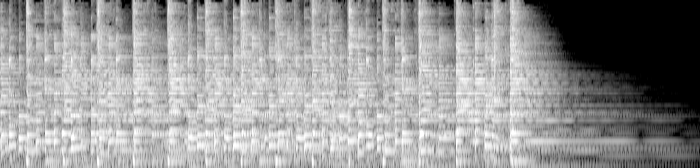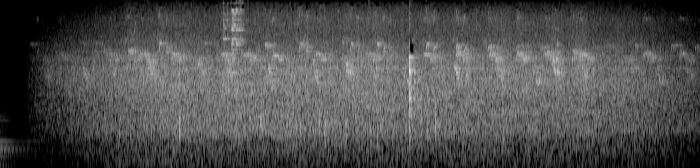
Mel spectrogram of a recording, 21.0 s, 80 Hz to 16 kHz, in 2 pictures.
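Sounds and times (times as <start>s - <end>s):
banjo note: 0.0s - 10.7s
outdoor ambient hiss: 10.9s - 21.0s.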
